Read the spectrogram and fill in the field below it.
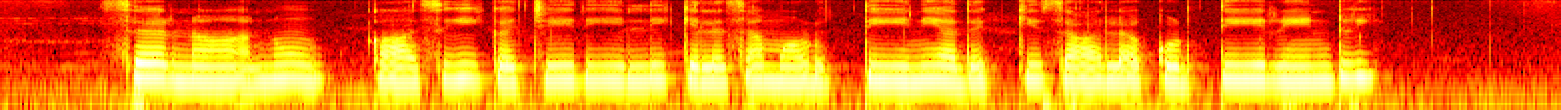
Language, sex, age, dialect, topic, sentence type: Kannada, female, 18-24, Dharwad Kannada, banking, question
